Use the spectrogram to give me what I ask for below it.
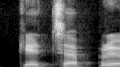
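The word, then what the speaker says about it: ketchup: কেচাপরে ওরা একটু জাস্ট উচ্চারণটা চেঞ্জ করে বলে কেচুপ.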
